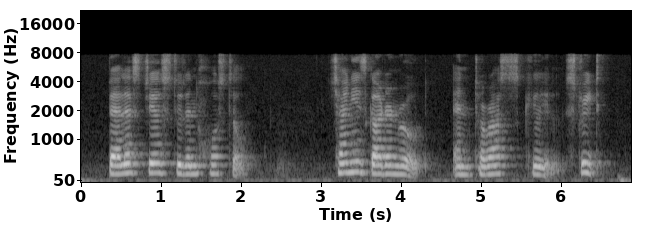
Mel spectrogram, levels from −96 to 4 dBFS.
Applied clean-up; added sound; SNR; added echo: none; none; none; none.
